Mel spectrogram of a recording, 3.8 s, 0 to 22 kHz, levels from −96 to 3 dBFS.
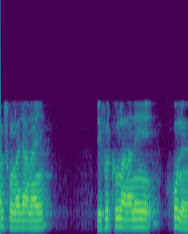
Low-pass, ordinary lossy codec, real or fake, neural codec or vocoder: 3.6 kHz; none; real; none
